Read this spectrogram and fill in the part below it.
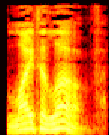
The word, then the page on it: light-o'-love: British English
